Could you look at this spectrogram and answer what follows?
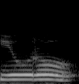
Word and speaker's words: euro: a euro here euro e is a vowel but it sounds like euro y sound that number is ear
